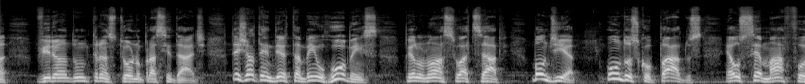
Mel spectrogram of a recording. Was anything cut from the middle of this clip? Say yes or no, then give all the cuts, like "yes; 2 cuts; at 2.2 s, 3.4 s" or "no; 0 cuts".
yes; 1 cut; at 6.0 s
